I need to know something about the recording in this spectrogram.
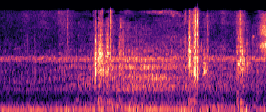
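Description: Low, steady rumble of wind buffeting the camera's microphone, with a few sharp clicks and knocks as the handheld camera is moved and turned.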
